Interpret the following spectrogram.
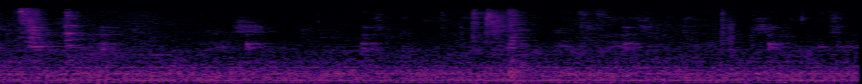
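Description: Faint, scattered light taps and clicks as raw chicken wings are set one at a time into a Power Air Fryer XL basket, over a low steady hum.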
